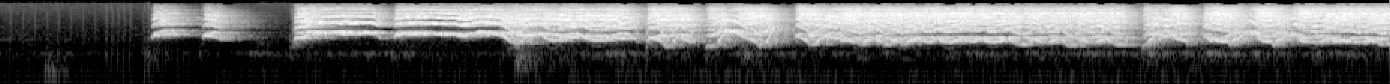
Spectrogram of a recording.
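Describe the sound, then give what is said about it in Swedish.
Loud predator call, a black Woodpecker model used to lure foxes when hunting, imitating an injured bird: a couple of short shrill squeals, then a continuous stream of frantic, wavering high-pitched distress cries with no talking. “Eh, men den här svarta, här, det här är eh, Woodpecker. Jaha, okej. Okay. Och eh, ja, men det, det, imiterar ju liksom en skadad, eh, en skadad fågel.”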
